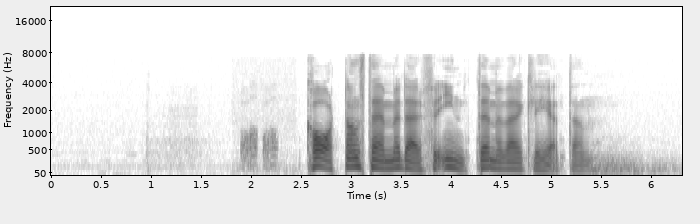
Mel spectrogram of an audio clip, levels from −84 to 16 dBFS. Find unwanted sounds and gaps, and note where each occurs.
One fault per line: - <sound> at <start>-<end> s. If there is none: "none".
- laugh at 1.9-2.3 s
